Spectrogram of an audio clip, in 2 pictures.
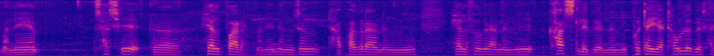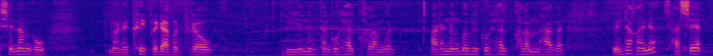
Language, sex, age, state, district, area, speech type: Bodo, male, 30-45, Assam, Baksa, urban, spontaneous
